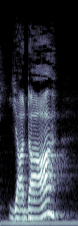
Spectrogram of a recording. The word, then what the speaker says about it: yada: The Hebrew word confess is pronounced yada, and there's a stem in the Hebrew language that means back and forth, okay?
